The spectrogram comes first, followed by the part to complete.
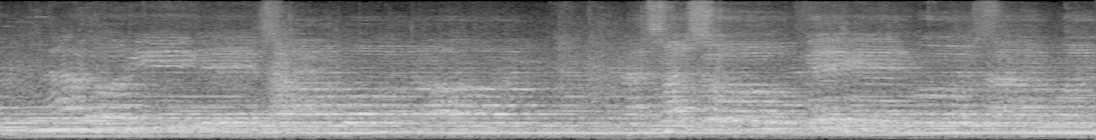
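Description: A small choir singing a farewell song together, with sustained notes over a steady low tone.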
